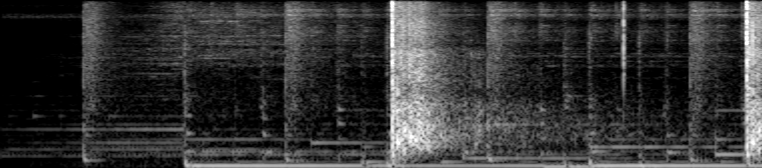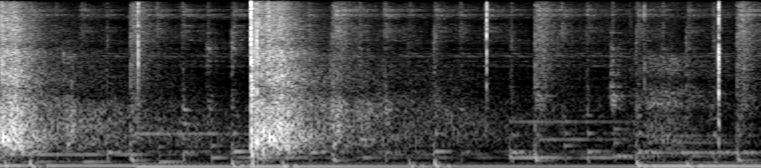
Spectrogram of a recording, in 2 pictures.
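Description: Three pistol shots ring out at an outdoor range, each a sharp loud crack spaced about two seconds apart, over a steady low rumble of background noise.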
